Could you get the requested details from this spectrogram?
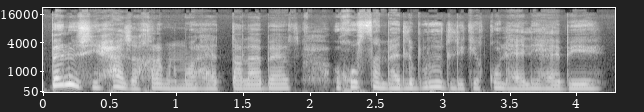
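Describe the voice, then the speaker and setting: A woman with a Moroccan accent narrating a story in an even, storytelling manner. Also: mid-range voice, very fast, slightly rough, dry recording, studio quality. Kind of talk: read-aloud story narration.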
